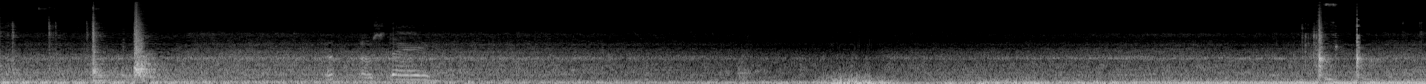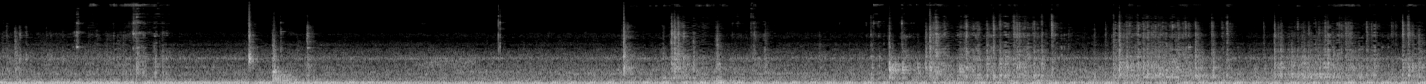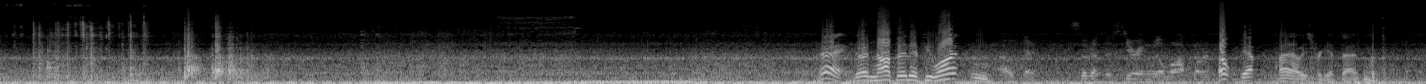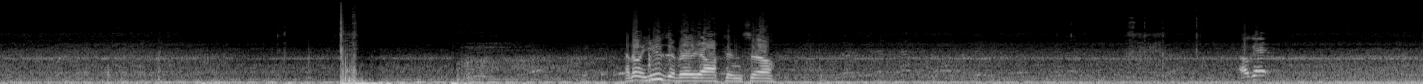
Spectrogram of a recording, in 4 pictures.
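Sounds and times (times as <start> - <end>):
metal clanks and rattles: 0.0 - 2.0, 12.9 - 18.0, 20.2 - 32.9
truck engine idling: 0.0 - 57.0.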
